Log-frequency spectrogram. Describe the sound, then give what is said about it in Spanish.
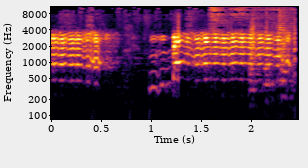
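A person imitates a sheep or goat bleat, producing two loud, quavering bleats with a shaky, wavering pitch, the second longer and drawn out. “¿Y me vuelve a hacer usted, por favor, el sonido de la oveja cabra?”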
